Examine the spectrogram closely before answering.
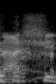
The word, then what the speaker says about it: nasyid: Nashid. Noise shit. NASYID. How it's spelled?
